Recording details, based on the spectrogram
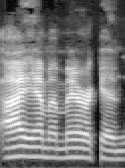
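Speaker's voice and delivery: ordinary delivery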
